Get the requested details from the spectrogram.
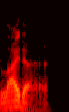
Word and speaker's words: Lydda: or Lydda, however you want to pronounce it, right, Dave? So he comes down to Lydda. I was pronouncing it Lydda, so I'll go with Dave's pronunciation.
